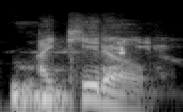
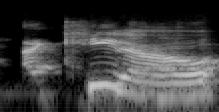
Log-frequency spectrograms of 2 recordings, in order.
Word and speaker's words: Aikido: Aikido. Aikido, and you have been a full-time live-in student under the Zen master, and I'm gonna let you say their name.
